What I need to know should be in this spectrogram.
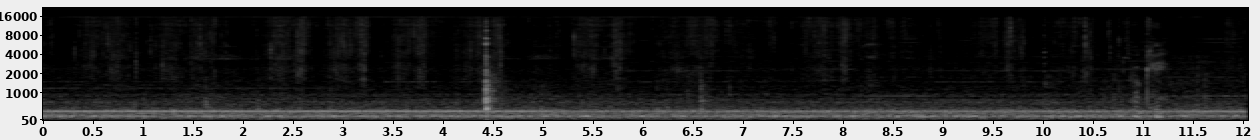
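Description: Hands squelch through a soft meat mixture.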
